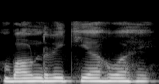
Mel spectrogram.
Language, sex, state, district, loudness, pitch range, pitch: Hindi, male, Jharkhand, Ranchi, -12 LUFS, 145-150 Hz, 150 Hz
